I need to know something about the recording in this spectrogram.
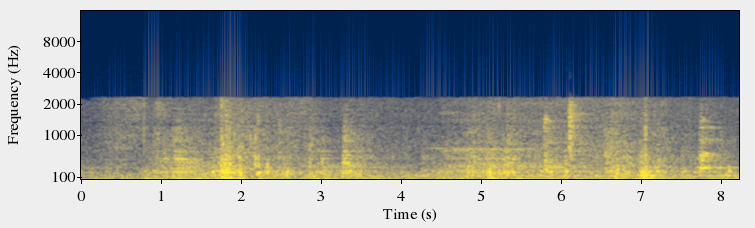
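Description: Slowed-down slow-motion audio of a body landing and sliding on a trampoline mat: deep, drawn-out thumps, the loudest about two seconds in and again near seven seconds, with smeared low tones between them.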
